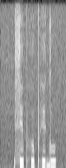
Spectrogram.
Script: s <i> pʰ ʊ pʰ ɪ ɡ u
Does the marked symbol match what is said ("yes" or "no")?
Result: no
